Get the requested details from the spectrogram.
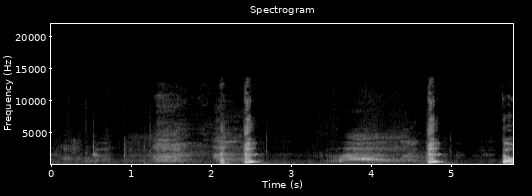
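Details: Hiccups in a person during a comedy skit: sudden sharp catching sounds, about four in six seconds, with breathy noise between them.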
